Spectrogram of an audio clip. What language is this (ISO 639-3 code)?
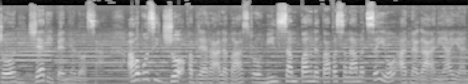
fil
